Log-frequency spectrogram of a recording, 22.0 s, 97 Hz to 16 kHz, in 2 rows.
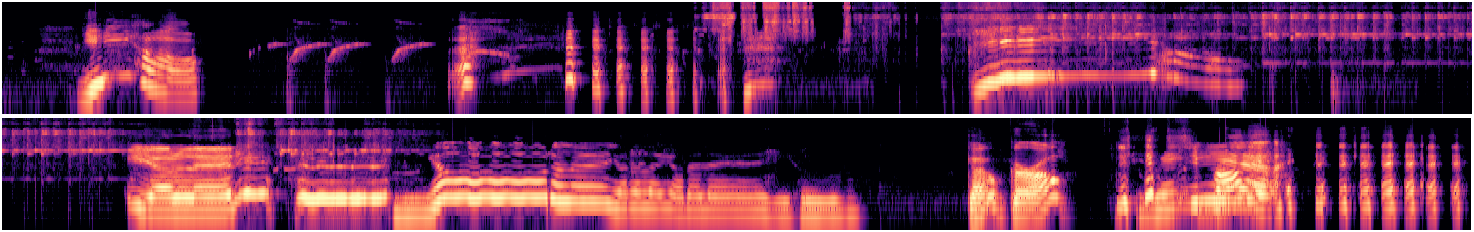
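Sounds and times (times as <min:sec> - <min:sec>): rattle shaking: 0:05.0 - 0:14.5
steady high tone: 0:05.2 - 0:14.6
person whooping and yelling: 0:07.3 - 0:09.3.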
